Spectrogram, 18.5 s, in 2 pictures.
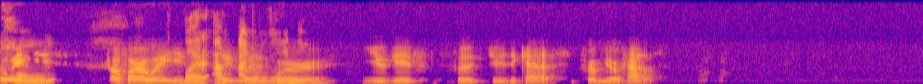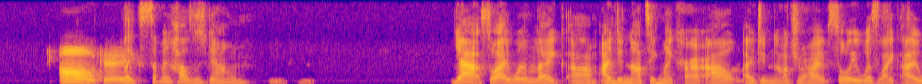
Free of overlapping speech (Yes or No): No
